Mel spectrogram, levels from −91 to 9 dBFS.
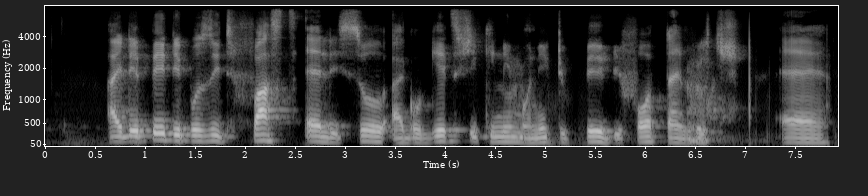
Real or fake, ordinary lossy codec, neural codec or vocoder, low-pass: fake; none; codec, 16 kHz, 2 kbps, X-Codec, HuBERT features, trained on balanced general audio; 7.2 kHz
